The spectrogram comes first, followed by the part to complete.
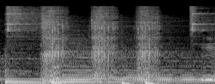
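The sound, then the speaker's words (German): Four rhythmic, rasping saw strokes, evenly spaced about half a second apart, rising over a steady musical backing with sustained tones. “Das macht die Säge”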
